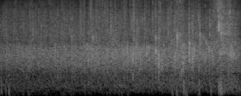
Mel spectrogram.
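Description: Steady, dense applause from an audience, a continuous wash of many hands clapping that holds at an even, fairly loud level and swells slightly toward the end.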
